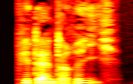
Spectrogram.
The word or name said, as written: pedanteri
